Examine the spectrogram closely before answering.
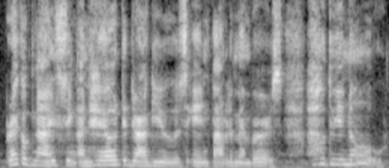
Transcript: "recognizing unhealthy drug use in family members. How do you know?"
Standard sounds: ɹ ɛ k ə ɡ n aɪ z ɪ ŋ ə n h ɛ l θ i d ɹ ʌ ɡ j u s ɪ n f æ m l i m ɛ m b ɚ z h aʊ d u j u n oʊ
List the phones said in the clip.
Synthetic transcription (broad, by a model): ɹ ɛ k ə ɡ n aɪ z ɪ ŋ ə n h ɛ l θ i d ɹ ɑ ɡ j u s ɪ n p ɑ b l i m ɛ m b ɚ s h aʊ d u j u n oʊ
